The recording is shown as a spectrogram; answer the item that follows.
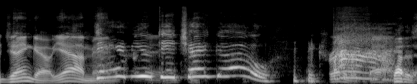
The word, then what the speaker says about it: Django: Damn you Django. Incredible guy. The D is silent.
